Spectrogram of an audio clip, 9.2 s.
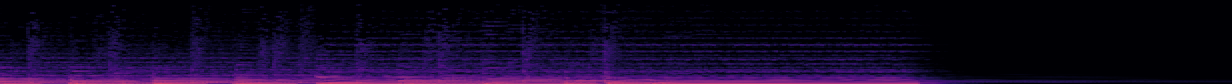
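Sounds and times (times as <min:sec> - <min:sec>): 
church band backing music: 0:00.0 - 0:07.1.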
